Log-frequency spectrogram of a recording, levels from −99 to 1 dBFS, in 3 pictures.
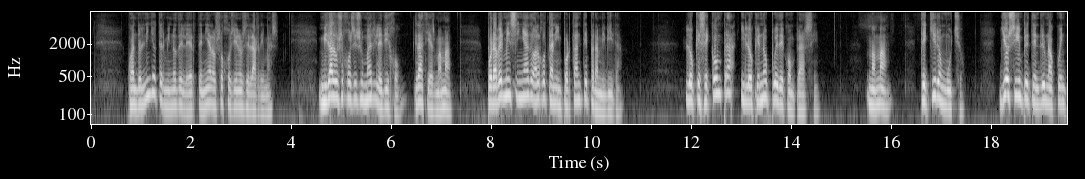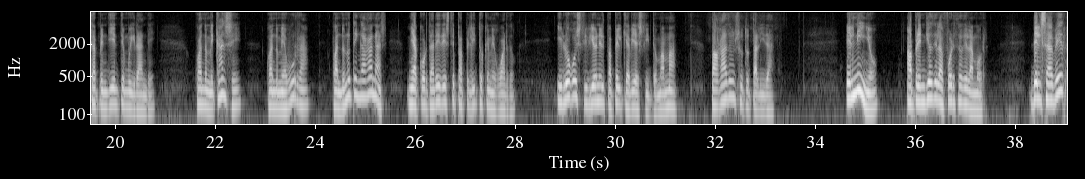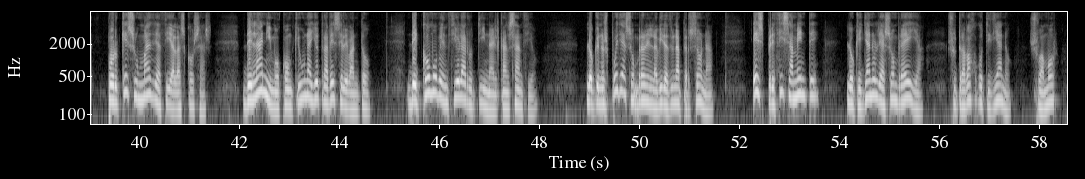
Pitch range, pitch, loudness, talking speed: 125-180 Hz, 150 Hz, -20 LUFS, 150 wpm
